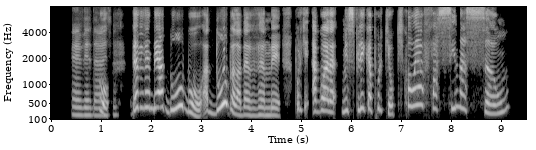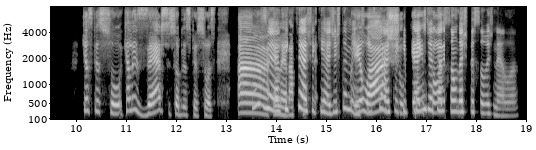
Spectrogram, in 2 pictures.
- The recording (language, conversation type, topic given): Portuguese, podcast, Como você explicaria o fenômeno dos influenciadores digitais?
- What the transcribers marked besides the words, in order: tapping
